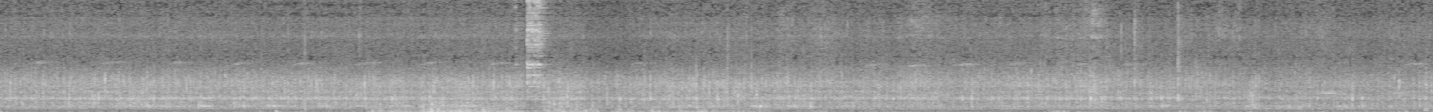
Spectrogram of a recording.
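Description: Butter melting into ghee in a covered pan gives a steady, continuous sizzle and fine crackle of bubbling fat, moderately loud and close, with no talking and a few brief louder pops along the way.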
